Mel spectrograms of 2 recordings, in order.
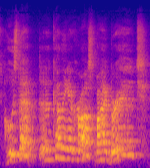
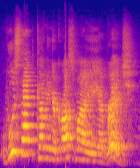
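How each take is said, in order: First: High, slow, hesitant question; nervous ogre. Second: High, loud, cheery call; cheerful ogre. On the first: Acted. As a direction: ask timidly, drawing it out. Nervous ogre asks bigger goat. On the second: A narrator's reading. Ogre to the goat on his bridge, cheerful. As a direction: call it out brightly with a little hesitation. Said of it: "the ogre asked cheerfully".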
